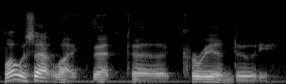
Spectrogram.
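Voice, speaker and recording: A man's voice: lowish voice, very animated, a little slow, dark tone. An older man interviewing someone casually, folksy, asking short questions and repeating answers back.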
